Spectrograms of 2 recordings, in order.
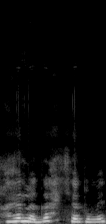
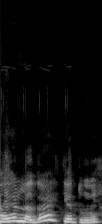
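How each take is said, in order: First: Same question, rushed and fast; asking again faster, worried mother; urgent repeat. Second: Said in the usual way. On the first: Retold or imitated. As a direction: hurry the repeat out anxiously. Asked three times, repeated faster.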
